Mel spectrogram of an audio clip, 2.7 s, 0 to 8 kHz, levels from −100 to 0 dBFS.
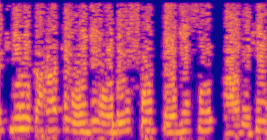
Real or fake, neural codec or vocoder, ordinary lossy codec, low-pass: real; none; none; 7.2 kHz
